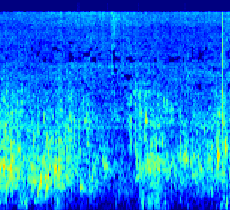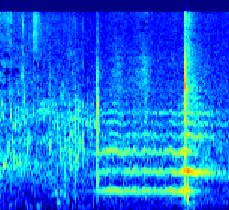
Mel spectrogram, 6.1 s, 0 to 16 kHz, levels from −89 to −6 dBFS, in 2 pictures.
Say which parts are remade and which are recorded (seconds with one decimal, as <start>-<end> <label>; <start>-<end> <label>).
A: 0.0-1.4 recorded; 1.4-2.4 remade; 2.4-2.8 recorded; 2.8-3.4 remade; 3.4-6.1 recorded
